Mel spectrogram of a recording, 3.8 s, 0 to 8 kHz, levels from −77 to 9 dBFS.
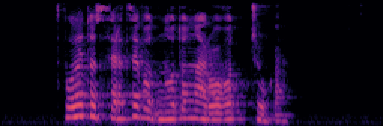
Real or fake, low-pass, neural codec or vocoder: real; 7.2 kHz; none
